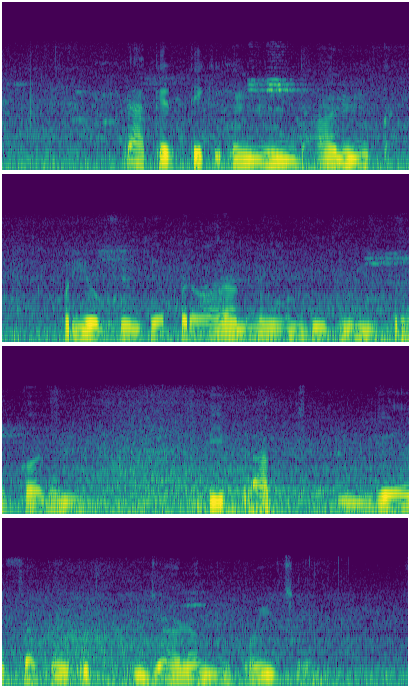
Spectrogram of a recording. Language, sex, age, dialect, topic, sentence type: Maithili, female, 31-35, Southern/Standard, agriculture, statement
